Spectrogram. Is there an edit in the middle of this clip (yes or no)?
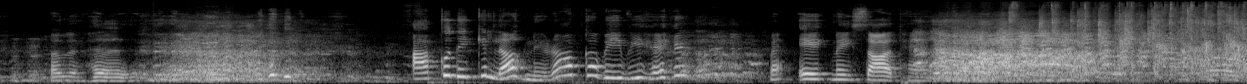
no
